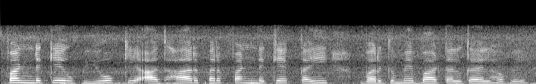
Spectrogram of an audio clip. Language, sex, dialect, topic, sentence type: Bhojpuri, female, Western, banking, statement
